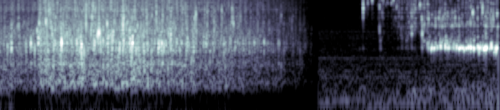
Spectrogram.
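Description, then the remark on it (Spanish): Water bubbles at a steady rolling boil for several seconds, stops, and after a brief pause a stream of hot water pours into a cup for an infusion, its pitch rising as it fills. “Creo que ya el agua.”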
